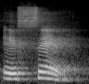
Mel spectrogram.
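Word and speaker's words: עזר: En hebreo, vemos que la raíz hebrea de ayuda es eser. ¿Cómo es? Eser. Se escribe E-Z-E-R.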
